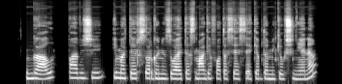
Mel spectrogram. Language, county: Lithuanian, Vilnius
